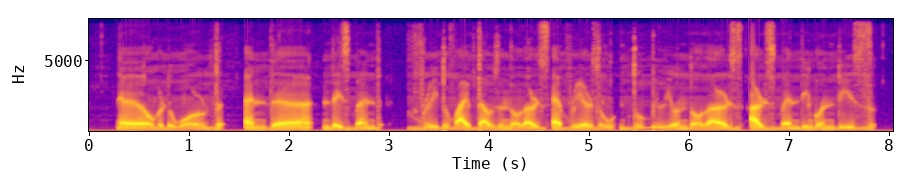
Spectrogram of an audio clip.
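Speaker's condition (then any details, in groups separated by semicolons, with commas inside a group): Laryngeal cancer, voice loss, electrolarynx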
